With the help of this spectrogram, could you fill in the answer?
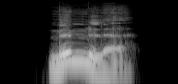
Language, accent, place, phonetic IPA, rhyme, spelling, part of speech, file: German, Germany, Berlin, [ˈmʏmlə], -ʏmlə, mümmle, verb, De-mümmle.ogg
- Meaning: inflection of mümmeln: 1. first-person singular present 2. first/third-person singular subjunctive I 3. singular imperative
